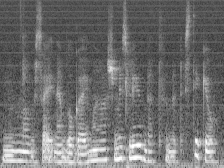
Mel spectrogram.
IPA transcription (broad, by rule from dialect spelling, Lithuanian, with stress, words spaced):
nʊ ʋʲɪˈsɐɪ nʲɛblˠoːˈɡɐɪ mɐ ɐʃ ˈmʲɪsʲlʲɪjʊ ˈbʲɛt bʲɛt ʋʲɪs ˈtʲiɛk jɛʊ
